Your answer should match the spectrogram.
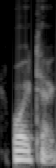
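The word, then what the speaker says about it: Wojtek: So like I don't know that's kind of crazy but they said you pronounce his name boy. Voytech.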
